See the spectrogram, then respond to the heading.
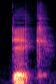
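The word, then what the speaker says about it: deque: there's another um type called deck it looks like dq that's pronounced deck it's basically a vector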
